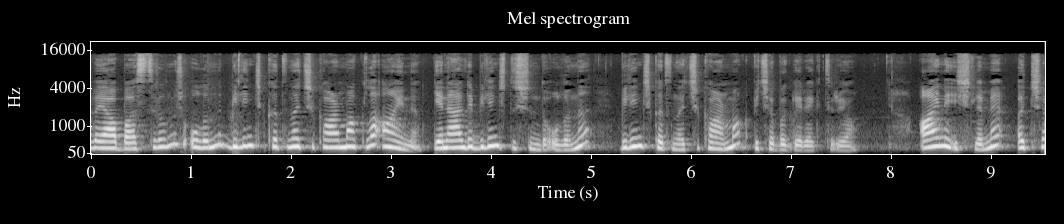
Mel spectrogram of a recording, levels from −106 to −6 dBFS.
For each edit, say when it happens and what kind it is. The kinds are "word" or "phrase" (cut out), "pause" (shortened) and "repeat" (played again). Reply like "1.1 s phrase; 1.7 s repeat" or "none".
3.4 s pause; 6.6 s word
